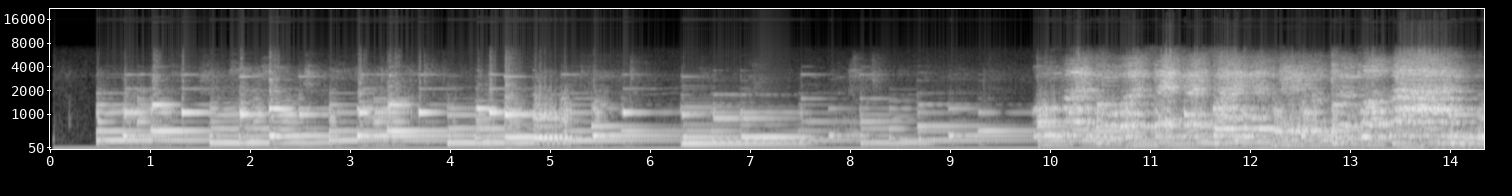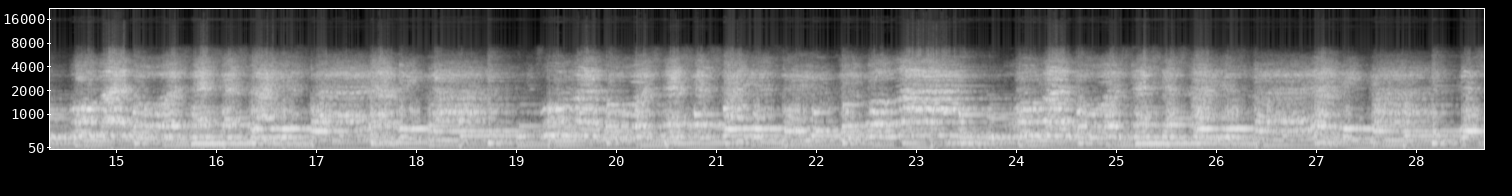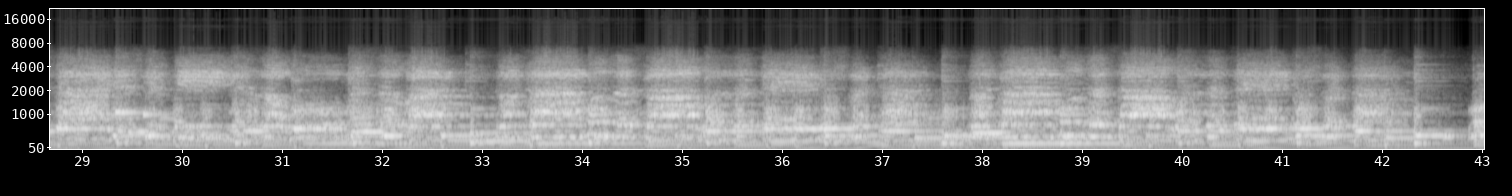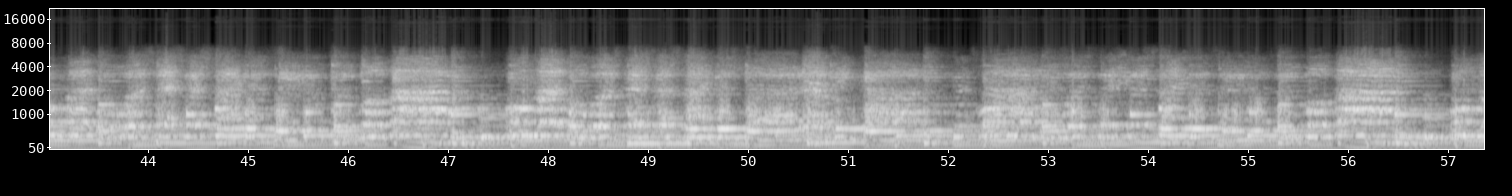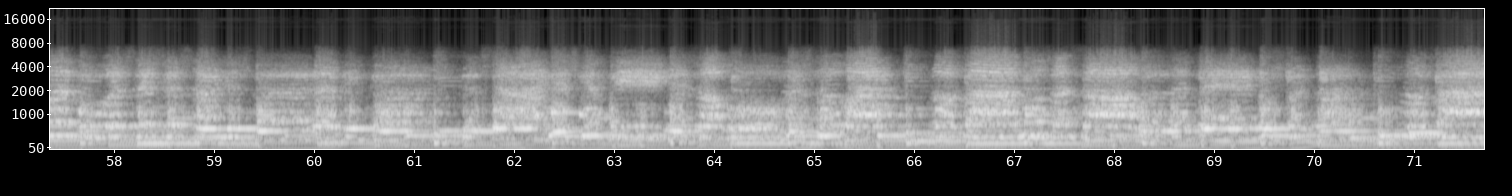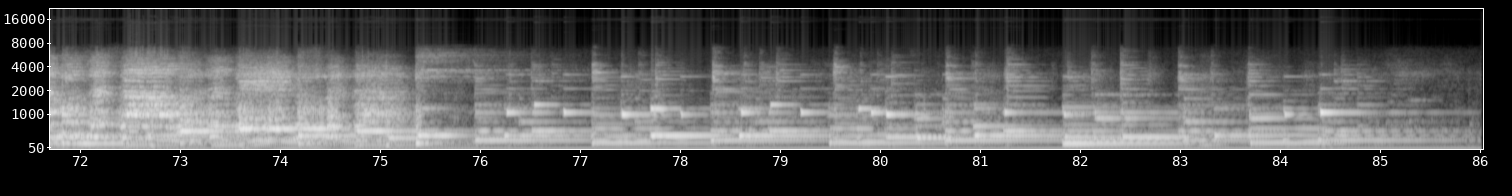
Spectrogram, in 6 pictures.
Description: Duas musicas que os alunos cantaram: “Castanhas” e “Uma, duas, três castanhas” (uma vez que os alunos também estão a dar os números até 10…)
